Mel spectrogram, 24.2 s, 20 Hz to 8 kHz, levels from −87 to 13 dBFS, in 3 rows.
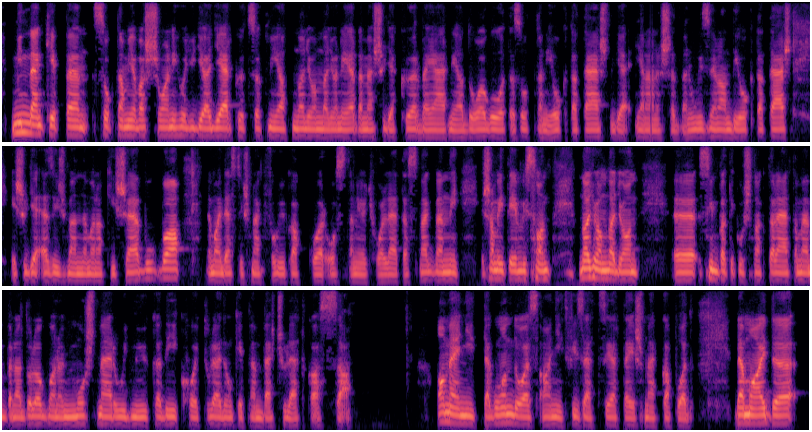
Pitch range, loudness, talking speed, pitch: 100-120 Hz, -22 LUFS, 180 wpm, 110 Hz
